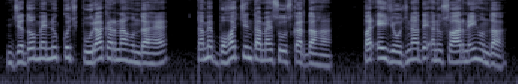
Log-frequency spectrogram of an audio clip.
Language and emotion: Punjabi, fearful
